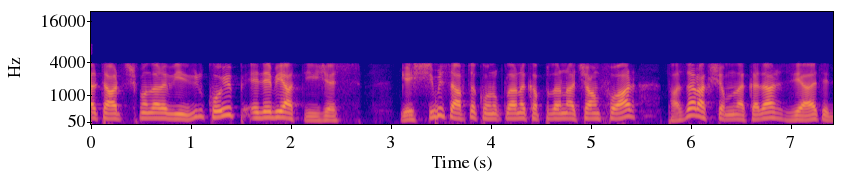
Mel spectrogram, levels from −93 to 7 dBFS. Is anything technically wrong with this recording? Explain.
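Yes. From 3.44 to 3.46 s there is packet loss with pitch repetition. About 20 ms of speech, consistent with one lost packet, was concealed by repeating the last pitch period, giving a brief held, buzzy blip over the telephone-band G.711 signal.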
